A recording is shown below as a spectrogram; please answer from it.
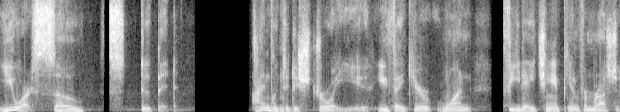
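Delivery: put-on arrogant man voice. Retelling a chess opponent's words to a young player: imitating an arrogant man. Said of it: "an arrogant prick".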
